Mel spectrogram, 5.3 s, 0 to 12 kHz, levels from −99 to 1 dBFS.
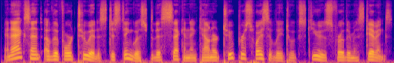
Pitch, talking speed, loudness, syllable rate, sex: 120 Hz, 170 wpm, -22 LUFS, 6.4 syllables/s, male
